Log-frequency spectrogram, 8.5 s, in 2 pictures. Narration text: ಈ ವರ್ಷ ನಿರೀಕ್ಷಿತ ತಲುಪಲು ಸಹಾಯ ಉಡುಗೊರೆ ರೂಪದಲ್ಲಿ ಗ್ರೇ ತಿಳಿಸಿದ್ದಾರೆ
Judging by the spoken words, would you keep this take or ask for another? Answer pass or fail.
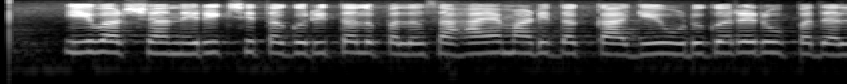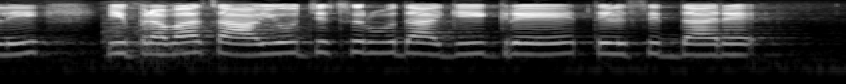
fail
